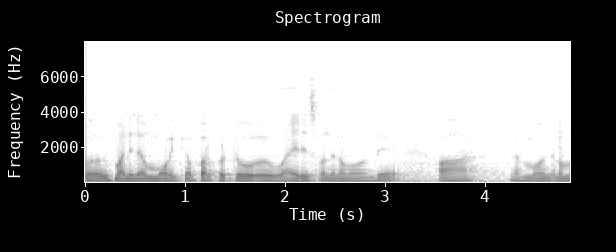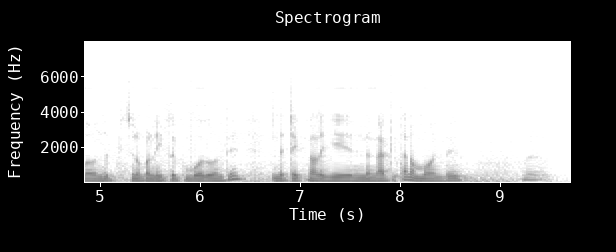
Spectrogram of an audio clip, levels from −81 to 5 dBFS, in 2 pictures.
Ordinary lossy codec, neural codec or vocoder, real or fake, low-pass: none; codec, 16 kHz, about 1 kbps, DyCAST, with the encoder's durations; fake; none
